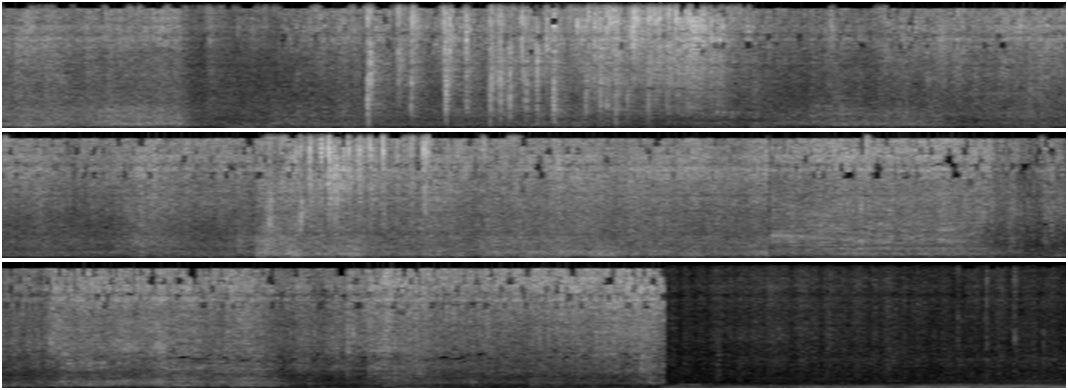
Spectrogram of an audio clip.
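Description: Water from a garden hose spraying and splattering onto plastic car floor mats, the spray rising and falling in strength. It stops abruptly near the end.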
